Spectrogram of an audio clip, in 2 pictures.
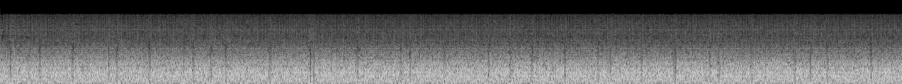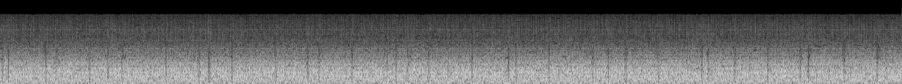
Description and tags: battery noise
I took an RCA to 1/8 inch cable and plugged it into my sound card input. The sound is created by sticking the two RCA plug ends to a 9 volt battery's + and - terminals... I don't know if the noise comes from the battery or the computer, though.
